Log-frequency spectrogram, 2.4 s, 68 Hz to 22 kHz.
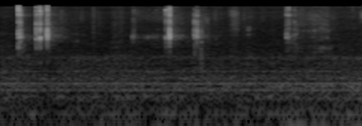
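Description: A-1 Security Herty Gerty tubular key cutter turned by hand, its cutter shaving a depth-four notch into a brass tubular key: quiet, scattered small clicks and scrapes, a few close together at the start and single ones later.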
